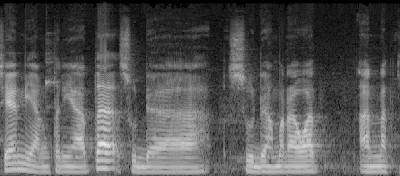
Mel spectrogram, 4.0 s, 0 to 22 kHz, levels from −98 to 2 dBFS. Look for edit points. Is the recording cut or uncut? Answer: uncut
